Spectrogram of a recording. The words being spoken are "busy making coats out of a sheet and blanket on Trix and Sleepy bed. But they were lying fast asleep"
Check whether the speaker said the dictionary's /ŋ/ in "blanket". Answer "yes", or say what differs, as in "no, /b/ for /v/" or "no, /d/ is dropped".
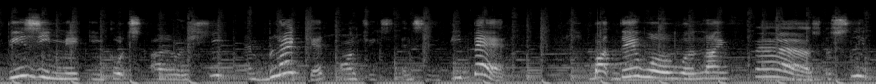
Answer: no, /ŋ/ is dropped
